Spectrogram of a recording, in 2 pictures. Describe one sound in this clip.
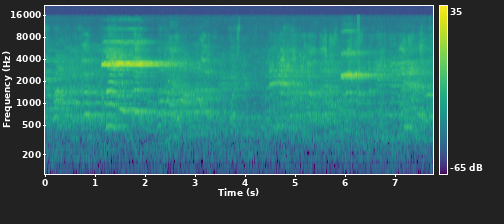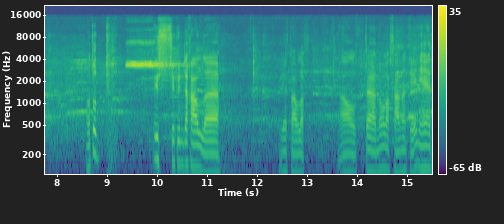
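A crowd in a large hall chatters and shouts, with loud bursts of shouting.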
